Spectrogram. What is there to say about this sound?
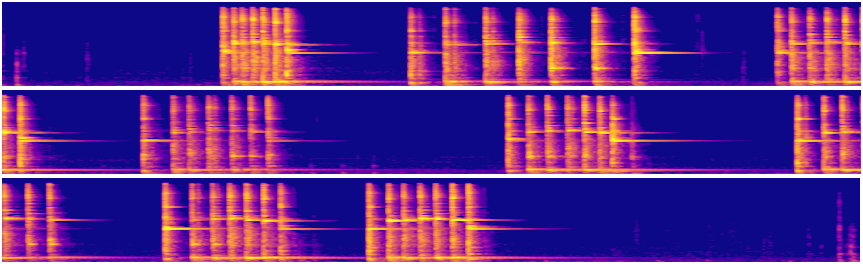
Brass Headboard
Striking a long plastic shoehorn along an old headboard made of wide brass pipes. Produces an ascending and descending sequence of notes.
brass-pipe, musical, pipes, strike, tones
